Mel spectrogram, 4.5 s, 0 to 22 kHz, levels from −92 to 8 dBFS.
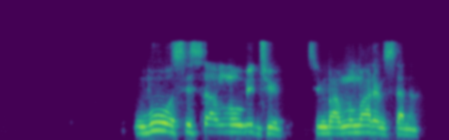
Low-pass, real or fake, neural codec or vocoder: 7.2 kHz; fake; codec, 16 kHz, 1 kbps, X-Codec, HuBERT features, trained on balanced general audio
